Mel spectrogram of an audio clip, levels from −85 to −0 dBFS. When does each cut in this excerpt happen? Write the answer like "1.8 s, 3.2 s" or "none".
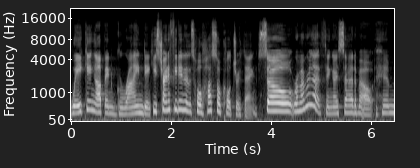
1.6 s, 3.6 s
